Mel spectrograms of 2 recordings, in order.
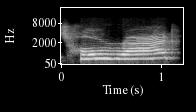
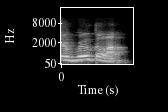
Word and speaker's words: arugula: You shared on in chat the chorag. Is that how I pronounce it? Chorag? Is that a Hungarian nut roll? So it's arugula. Arugula. Arugula. Oh, okay. Okay, arugula. Yes.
